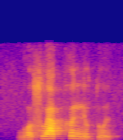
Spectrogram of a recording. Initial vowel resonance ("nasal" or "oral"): oral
